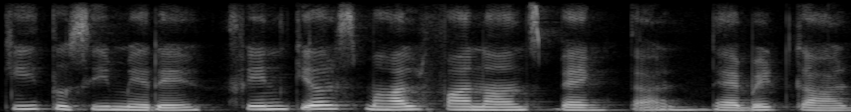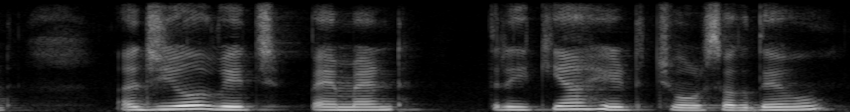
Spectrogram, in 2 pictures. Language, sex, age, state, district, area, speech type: Punjabi, female, 18-30, Punjab, Jalandhar, urban, read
